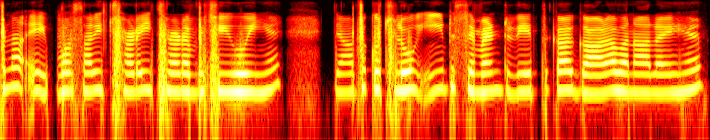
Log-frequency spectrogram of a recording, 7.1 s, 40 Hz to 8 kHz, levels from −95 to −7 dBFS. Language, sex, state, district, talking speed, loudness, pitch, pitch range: Hindi, female, Bihar, East Champaran, 185 wpm, -16 LUFS, 250 Hz, 245-265 Hz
